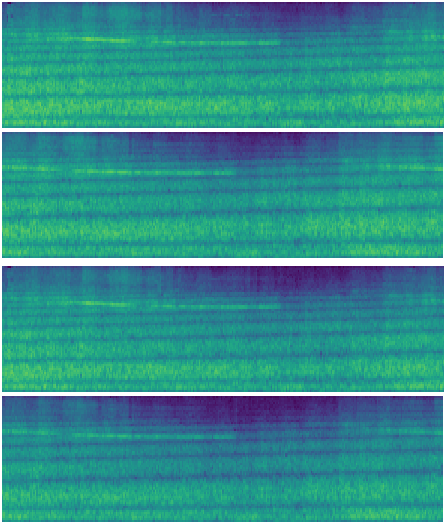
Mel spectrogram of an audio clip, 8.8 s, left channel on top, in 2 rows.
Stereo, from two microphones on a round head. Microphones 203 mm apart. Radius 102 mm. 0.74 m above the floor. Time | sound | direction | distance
0.0 | an aircraft | 10° left (ahead or behind) | ?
